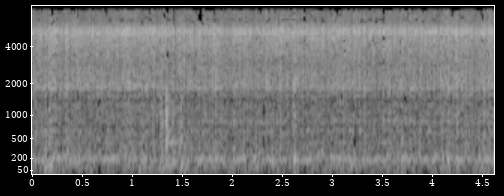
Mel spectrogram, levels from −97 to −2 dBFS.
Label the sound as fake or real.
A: fake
